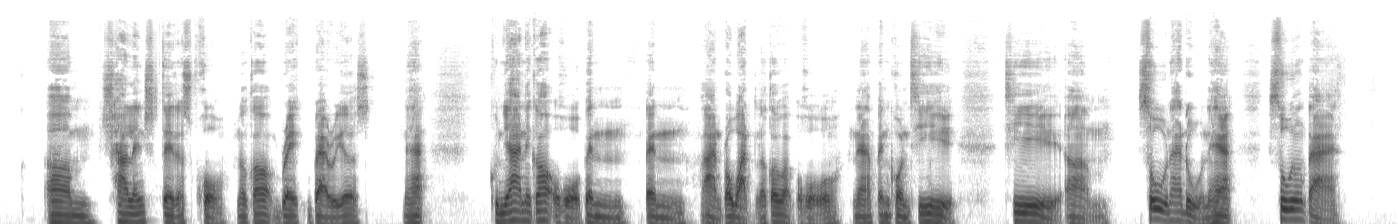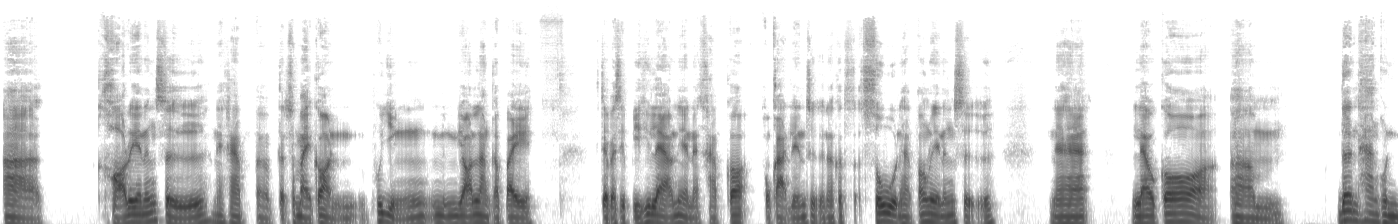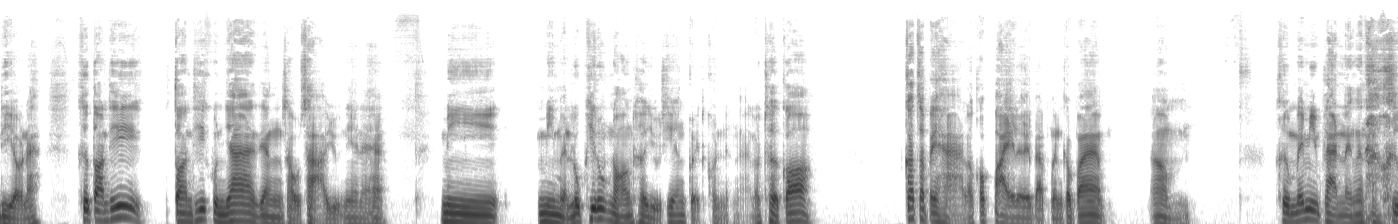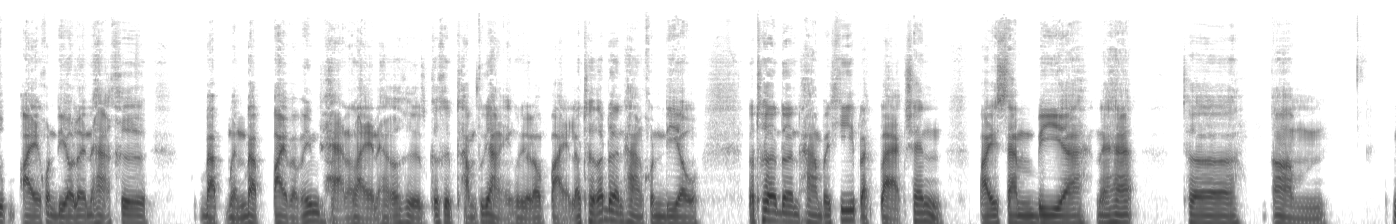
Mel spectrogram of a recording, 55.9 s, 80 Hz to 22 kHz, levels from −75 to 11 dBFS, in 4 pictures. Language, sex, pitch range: Thai, male, 85-105 Hz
